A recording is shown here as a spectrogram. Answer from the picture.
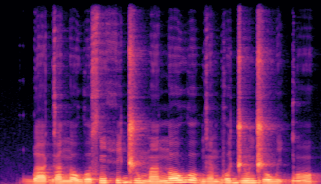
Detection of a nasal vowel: present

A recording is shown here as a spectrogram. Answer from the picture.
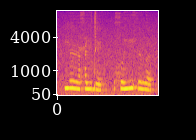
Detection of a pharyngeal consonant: present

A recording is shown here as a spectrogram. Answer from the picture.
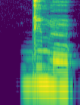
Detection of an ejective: absent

